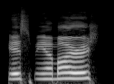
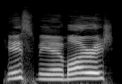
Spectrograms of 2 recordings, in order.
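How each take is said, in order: Both takes have the same delivery.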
